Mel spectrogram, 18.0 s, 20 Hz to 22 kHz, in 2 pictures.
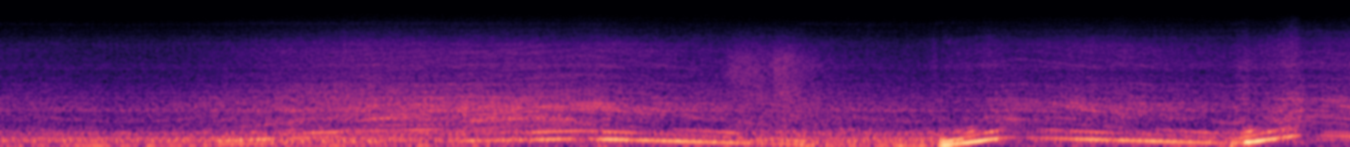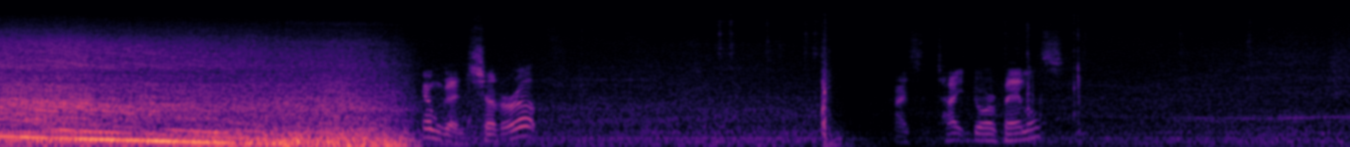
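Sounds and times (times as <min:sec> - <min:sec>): car engine revving: 0:00.0 - 0:11.8.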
